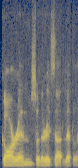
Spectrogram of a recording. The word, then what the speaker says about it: gorm: The word for blue, it's spelled Gorm, but it's pronounced Gorim.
